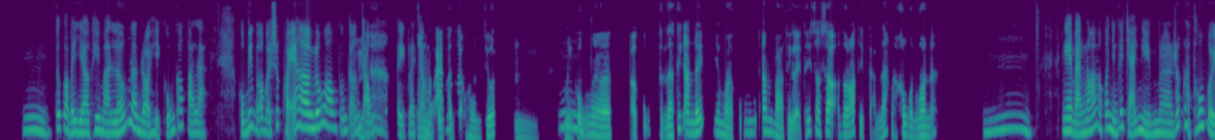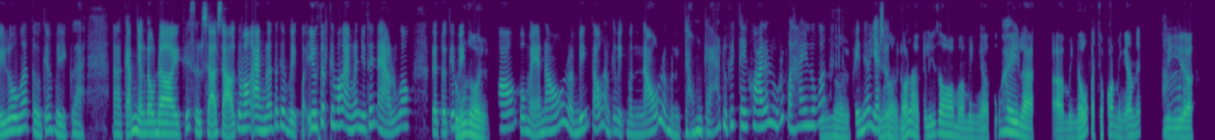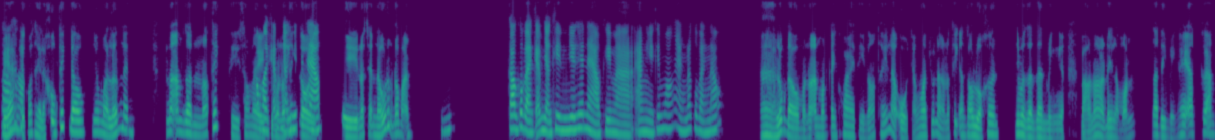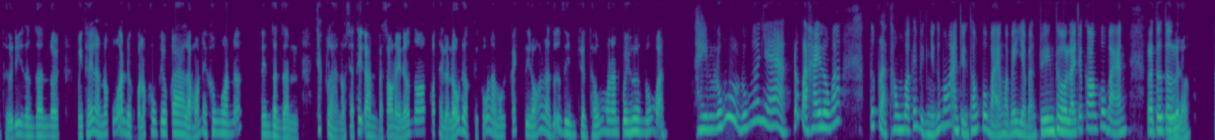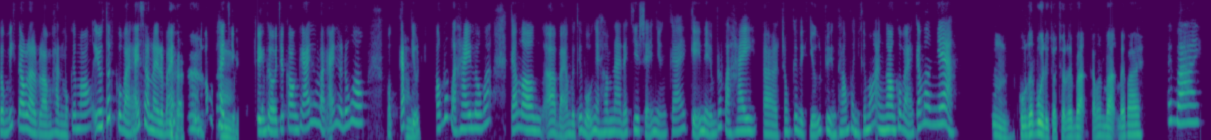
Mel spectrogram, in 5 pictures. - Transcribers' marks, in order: tapping; other background noise; unintelligible speech; unintelligible speech; chuckle; unintelligible speech
- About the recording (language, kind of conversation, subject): Vietnamese, podcast, Bạn có thể kể về món ăn tuổi thơ khiến bạn nhớ mãi không quên không?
